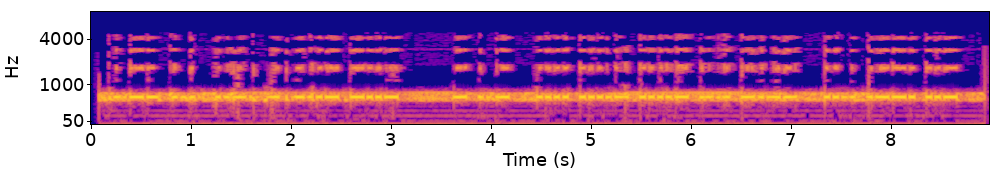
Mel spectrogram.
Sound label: 40m cw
